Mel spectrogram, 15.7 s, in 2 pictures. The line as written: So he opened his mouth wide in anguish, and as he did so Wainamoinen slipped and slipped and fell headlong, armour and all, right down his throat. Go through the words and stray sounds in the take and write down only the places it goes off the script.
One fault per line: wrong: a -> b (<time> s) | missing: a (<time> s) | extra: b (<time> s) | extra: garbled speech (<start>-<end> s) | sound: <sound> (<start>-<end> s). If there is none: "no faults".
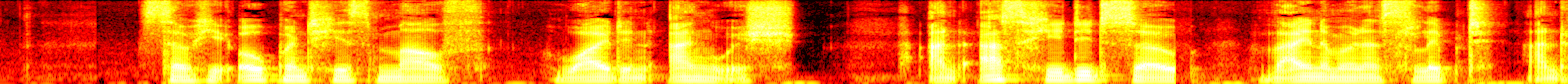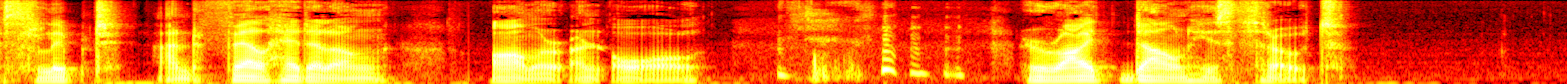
sound: dropout (5.9-6.0 s)
sound: laugh (11.7-12.7 s)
